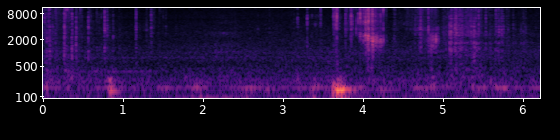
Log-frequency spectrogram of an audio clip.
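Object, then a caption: Thin curled white soap flakes. Small rosettes of thin, dry, curled white soap are crushed between the fingertips into flakes over a wooden surface. Brittle crackles and crunches come in an irregular run, with a louder burst near the middle and bright, crisp snaps over a low hum.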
